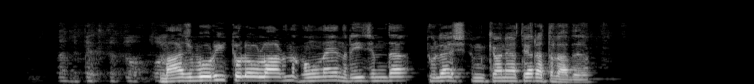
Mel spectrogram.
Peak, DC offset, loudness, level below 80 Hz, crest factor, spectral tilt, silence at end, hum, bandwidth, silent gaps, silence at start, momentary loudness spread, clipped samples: -2 dBFS; under 0.1%; -16 LUFS; -62 dBFS; 16 dB; -6.5 dB/octave; 1.65 s; none; 7.6 kHz; none; 0.6 s; 12 LU; under 0.1%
